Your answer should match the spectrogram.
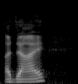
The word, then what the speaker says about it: Addae: How do you say it? Addae. – Addae is the cornerback's coach from the University of Miami.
